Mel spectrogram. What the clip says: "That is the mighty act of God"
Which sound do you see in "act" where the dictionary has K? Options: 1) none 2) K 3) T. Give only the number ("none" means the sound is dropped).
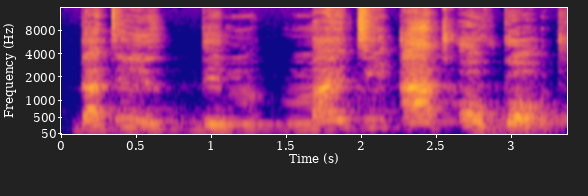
1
